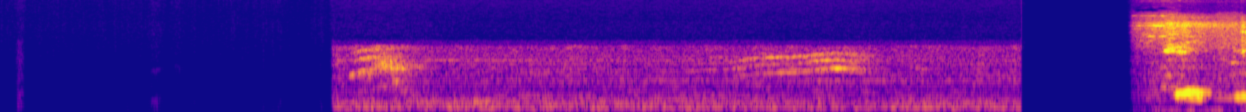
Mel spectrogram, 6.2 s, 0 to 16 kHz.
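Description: A cat meowing twice, a short call and then a longer one, heard through the wifi camera's video-call audio. The sound is thin, with a steady hiss underneath, and cuts off suddenly a little after 5 seconds in.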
